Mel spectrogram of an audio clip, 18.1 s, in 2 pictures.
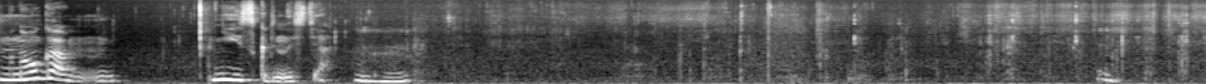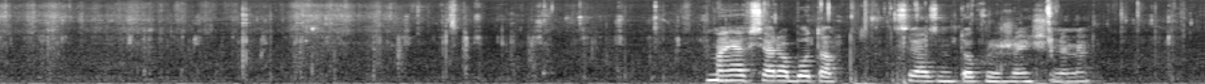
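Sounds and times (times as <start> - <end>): steady low hum: 0.0 - 18.0
people chewing sushi: 2.4 - 18.0
person humming: 2.6 - 3.3, 8.2 - 8.5
wet mouth clicks and crunches: 5.1 - 16.2, 16.8 - 18.0.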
